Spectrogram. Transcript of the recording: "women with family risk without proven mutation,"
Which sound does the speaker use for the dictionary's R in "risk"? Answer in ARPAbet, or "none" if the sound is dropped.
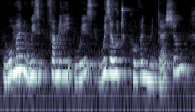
W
